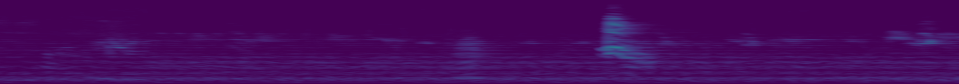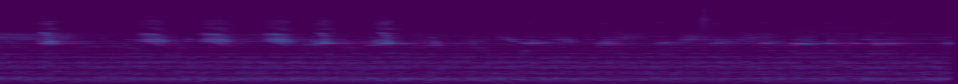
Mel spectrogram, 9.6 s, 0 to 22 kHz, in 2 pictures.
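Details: A perched male Green Heron, recorded with a Lumix GH6 and 300 mm lens, gives a single sharp, harsh call early on, followed by a dense chorus of other small birds chirping and trilling.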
